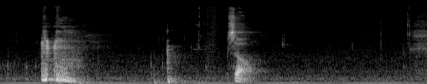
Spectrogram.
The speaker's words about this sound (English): Have a sip of coffee. Wash that down with a little bit of water. Got to stay hydrated.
